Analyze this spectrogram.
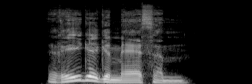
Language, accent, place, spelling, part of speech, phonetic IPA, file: German, Germany, Berlin, regelgemäßem, adjective, [ˈʁeːɡl̩ɡəˌmɛːsm̩], De-regelgemäßem.ogg
- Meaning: strong dative masculine/neuter singular of regelgemäß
